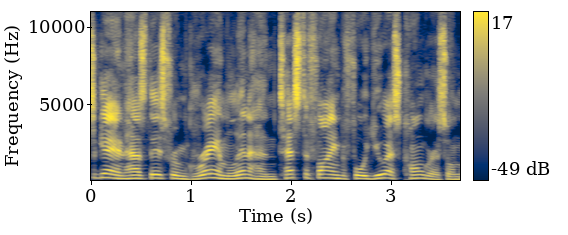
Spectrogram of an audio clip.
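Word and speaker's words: Linehan: the Great once again has this from Graeme Lahan testifying before US Congress on lack of free speech in the UK. Um, by the way, again, smash my friend. That's how you pronounce it. It's not Linen, it's Lahan.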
